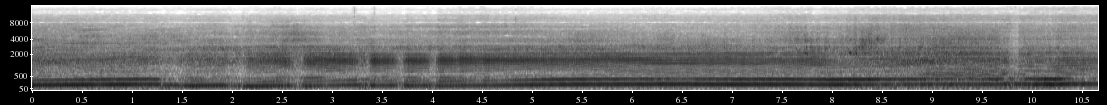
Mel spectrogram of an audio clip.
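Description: A car engine revved hard and held at a high, steady pitch, dipping briefly about a second in and climbing back up over the next few seconds, with tyre noise underneath.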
